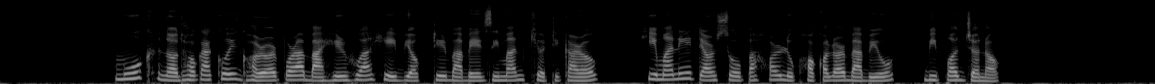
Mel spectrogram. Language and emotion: Assamese, neutral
